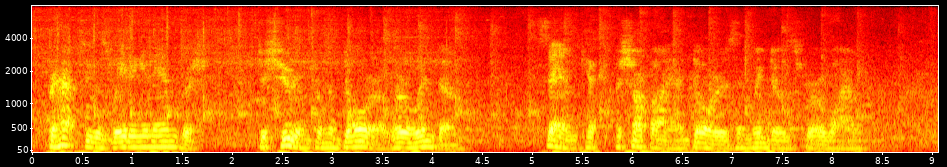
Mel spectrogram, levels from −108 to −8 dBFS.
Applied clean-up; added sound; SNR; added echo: none; Livestock, farm animals, working animals; 12 dB; reverberation time 0.1 s.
